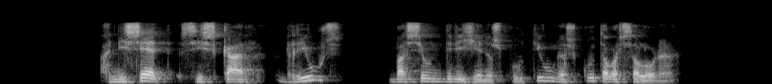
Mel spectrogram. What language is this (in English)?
Catalan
